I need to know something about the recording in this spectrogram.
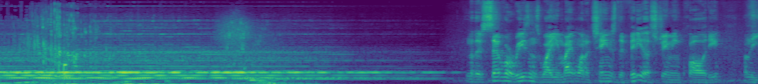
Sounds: Music, Speech

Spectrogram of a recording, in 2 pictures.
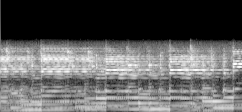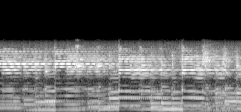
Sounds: Guitar, Plucked string instrument, Musical instrument, Strum, Music, Electric guitar

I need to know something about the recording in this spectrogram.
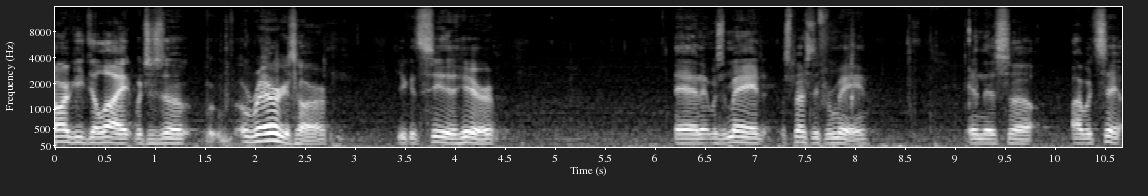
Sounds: Speech

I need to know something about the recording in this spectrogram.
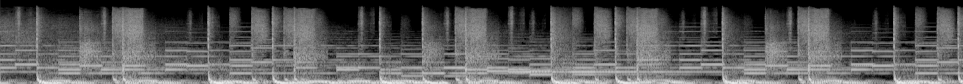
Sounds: Music, Dubstep, Electronic music

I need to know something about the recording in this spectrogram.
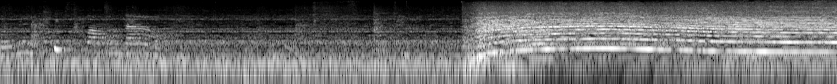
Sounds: Speech

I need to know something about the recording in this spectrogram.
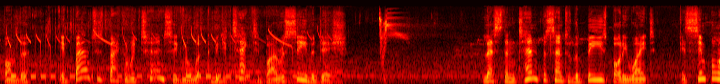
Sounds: Speech

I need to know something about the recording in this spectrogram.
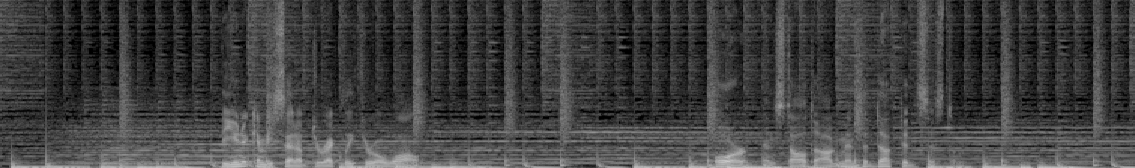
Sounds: Speech, Music

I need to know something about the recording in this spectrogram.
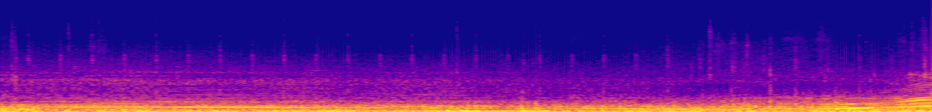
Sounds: car passing by

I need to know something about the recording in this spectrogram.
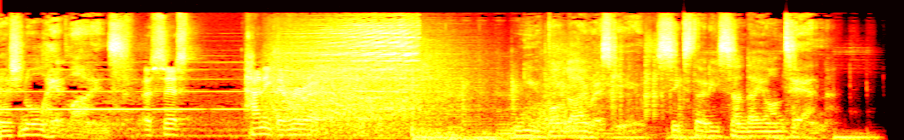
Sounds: Speech, Music

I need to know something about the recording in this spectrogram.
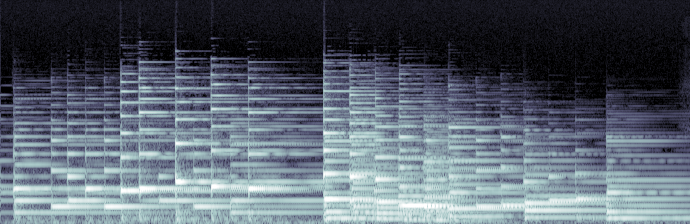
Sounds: Soul music, New-age music, Music

